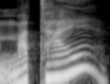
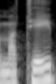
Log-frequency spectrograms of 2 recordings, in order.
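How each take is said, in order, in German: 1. Der Name wird auf deutsche Art ausgesprochen. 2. Der Name wird auf schwedische Art ausgesprochen.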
